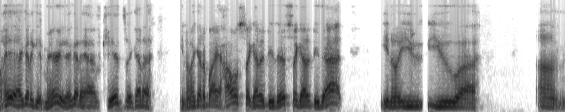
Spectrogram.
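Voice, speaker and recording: A man's voice: medium pitch, dry recording. A man in his forties, a podcast guest in casual conversation, talking reflectively with many restarts and fillers. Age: 40s. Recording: slightly dull podcast audio.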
